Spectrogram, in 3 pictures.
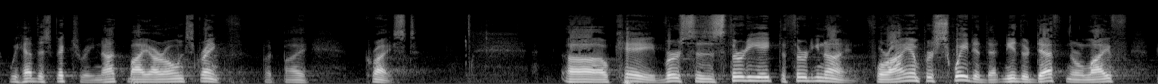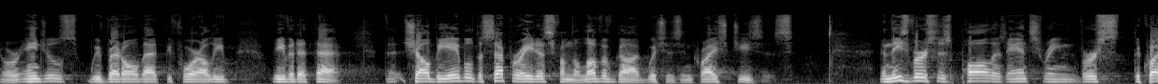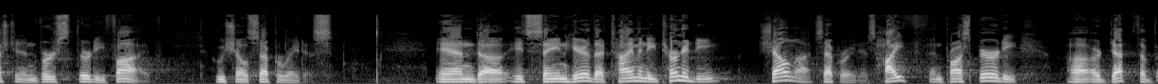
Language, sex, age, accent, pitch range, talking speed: English, male, 50-69, American, 115-140 Hz, 160 wpm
